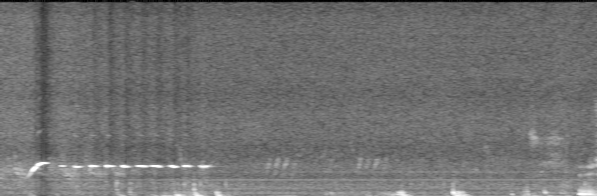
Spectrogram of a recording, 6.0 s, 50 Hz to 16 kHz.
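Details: Orange-breasted bush-shrike at sunrise in late summer, 2 March 2016, Sabi Sand, Greater Kruger, northeastern South Africa: about eight clear, evenly spaced whistled notes on one pitch amid a non-alarm party of calling birds, low thuds and murmuring.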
